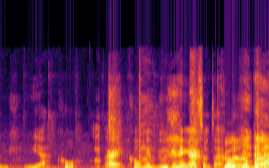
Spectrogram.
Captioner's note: laughing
